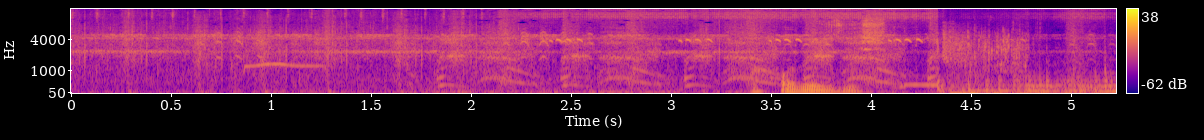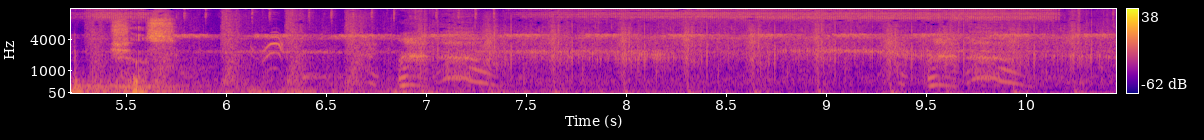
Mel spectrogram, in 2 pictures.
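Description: Quick footsteps patter over grass and dirt.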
